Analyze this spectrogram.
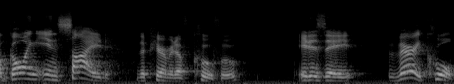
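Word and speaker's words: Khufu: the Great Pyramid ofu it's spelled like kufu but you had to say it with an accent and kind of roll your knees forward kuu this is the tallest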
